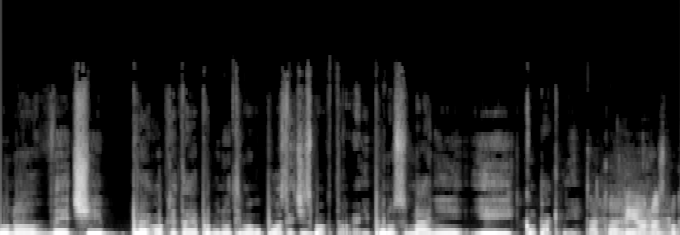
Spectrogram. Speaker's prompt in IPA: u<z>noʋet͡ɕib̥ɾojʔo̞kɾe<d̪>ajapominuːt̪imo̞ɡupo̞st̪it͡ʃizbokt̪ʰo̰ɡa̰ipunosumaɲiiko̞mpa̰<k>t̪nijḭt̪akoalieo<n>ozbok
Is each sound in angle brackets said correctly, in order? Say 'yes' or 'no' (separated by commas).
no, no, yes, yes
